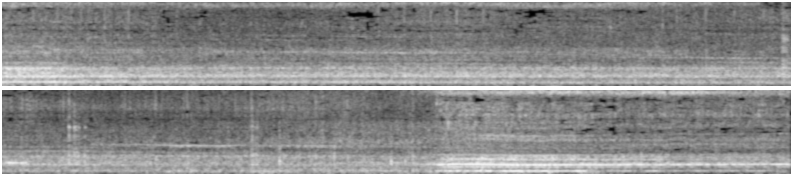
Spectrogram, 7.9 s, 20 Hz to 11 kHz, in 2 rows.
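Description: SYL-08 V3 electric mountainboard riding off-road: the electric motors whine over a steady rumble of the tyres and wind. The whine slowly falls in pitch, then comes back louder and stronger about six seconds in, as the board speeds up.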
